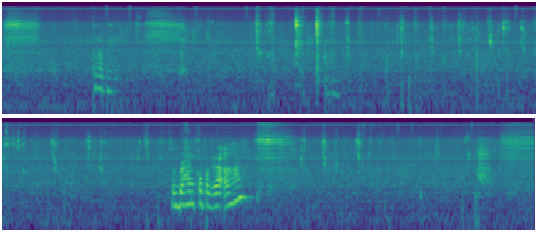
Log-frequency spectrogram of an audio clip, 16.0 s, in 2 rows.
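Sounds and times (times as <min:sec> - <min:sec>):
chewing with open mouth: 0:02.0 - 0:10.9, 0:11.8 - 0:15.3.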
